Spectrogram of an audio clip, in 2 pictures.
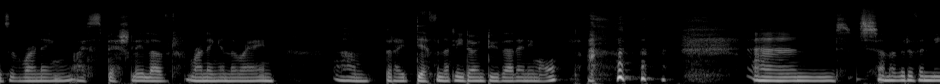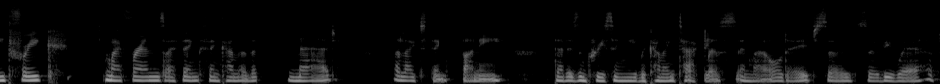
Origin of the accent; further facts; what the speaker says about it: South Africa; moved away as an adult; now in United Kingdom; I am South African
